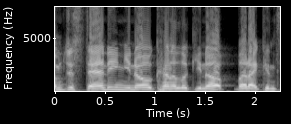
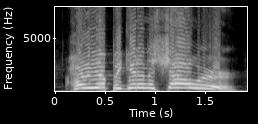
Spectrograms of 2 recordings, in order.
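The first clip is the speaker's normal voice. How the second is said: very high, shrill, drawn-out furious angry scream; 11 semitones higher, 3 dB louder than usual. Retelling how a group kept screaming at a man, retelling a scream. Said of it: "they kept screaming at him".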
